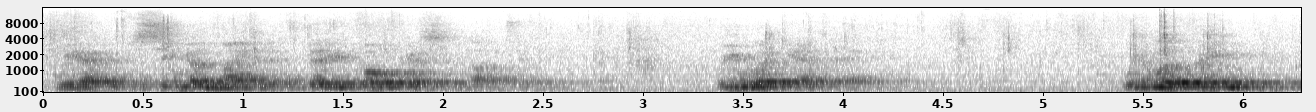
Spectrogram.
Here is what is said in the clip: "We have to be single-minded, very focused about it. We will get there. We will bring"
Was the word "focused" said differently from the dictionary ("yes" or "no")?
yes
